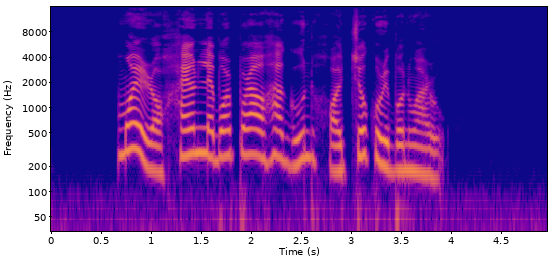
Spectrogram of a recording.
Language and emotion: Assamese, disgusted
